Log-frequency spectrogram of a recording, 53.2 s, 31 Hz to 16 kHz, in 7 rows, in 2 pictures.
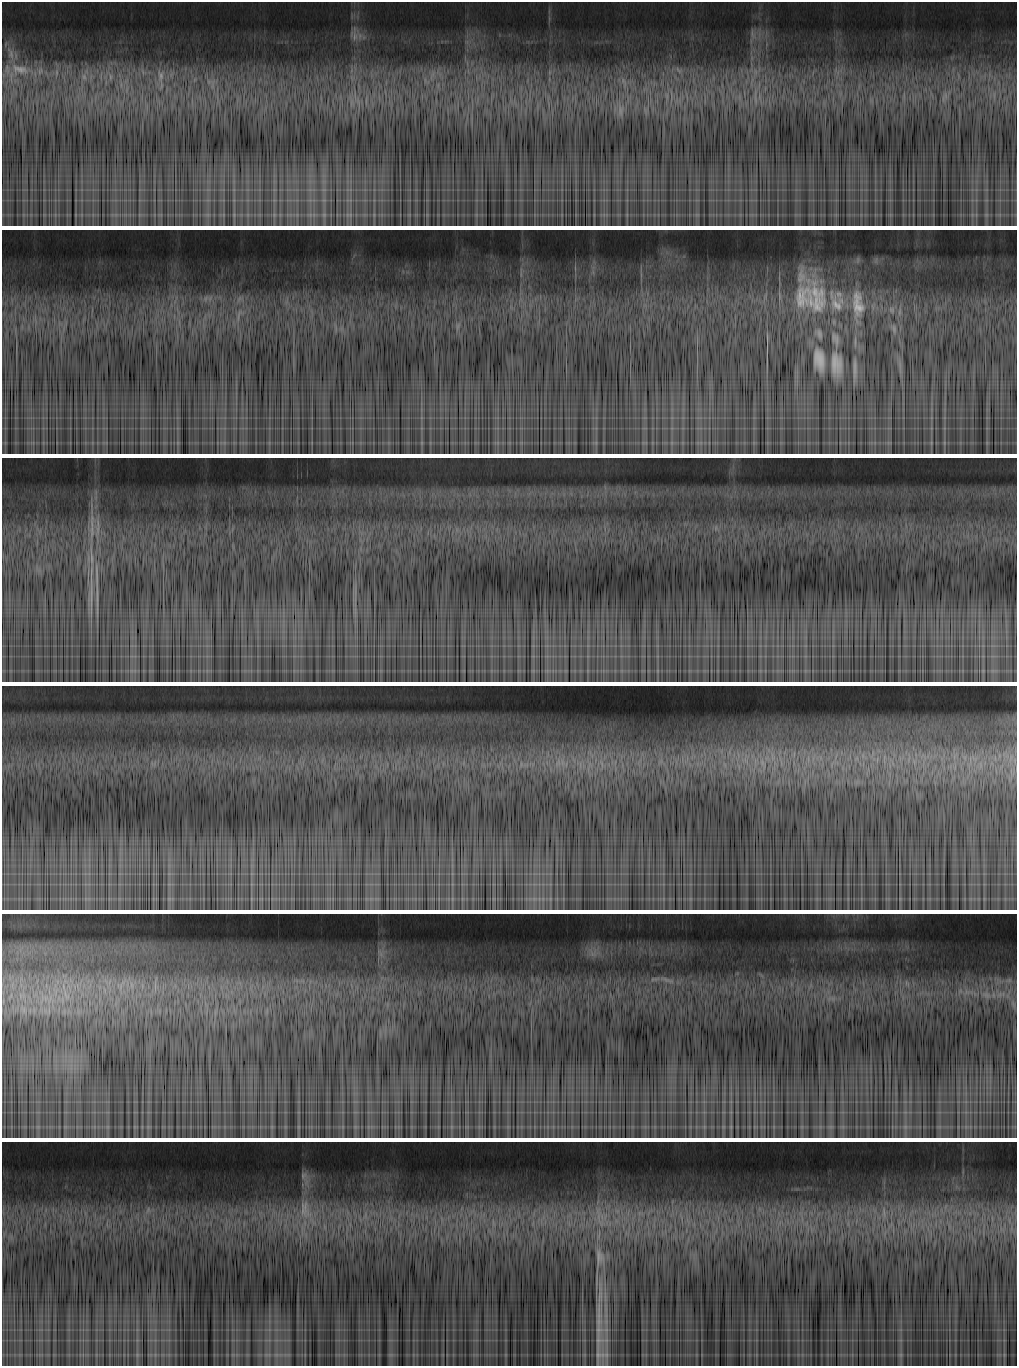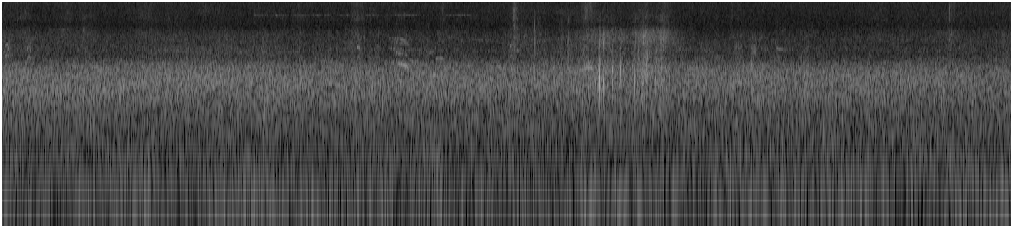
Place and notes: Planufer, Berlin, Deutschland - Soundwalk Planufer
Soundwalk: Along Planufer until Grimmstrasse
Friday afternoon, sunny (0° - 3° degree)
Entlang der Planufer bis Grimmstrasse
Freitag Nachmittag, sonnig (0° - 3° Grad)
Recorder / Aufnahmegerät: Zoom H2n
Mikrophones: Soundman OKM II Klassik solo
Berlin, Germany, 9 February 2018, 15:00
